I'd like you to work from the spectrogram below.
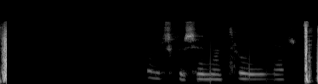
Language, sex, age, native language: Icelandic, female, 8, Icelandic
